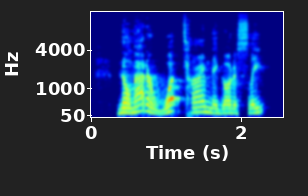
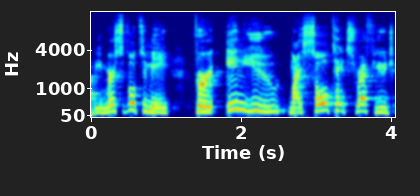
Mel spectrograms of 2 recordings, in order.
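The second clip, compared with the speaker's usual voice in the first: louder, impassioned reading of the psalm; fervent scripture reading; 4 dB louder than usual. Acted. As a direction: read it as a heartfelt plea. Reading psalm aloud with fervour.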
